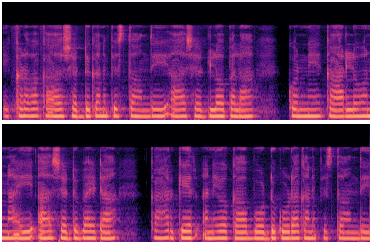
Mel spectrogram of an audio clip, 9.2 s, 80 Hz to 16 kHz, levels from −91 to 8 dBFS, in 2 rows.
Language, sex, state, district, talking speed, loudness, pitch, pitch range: Telugu, female, Andhra Pradesh, Krishna, 135 wpm, -15 LUFS, 200 Hz, 195-205 Hz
